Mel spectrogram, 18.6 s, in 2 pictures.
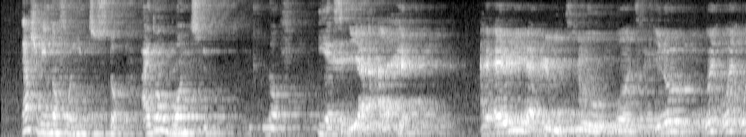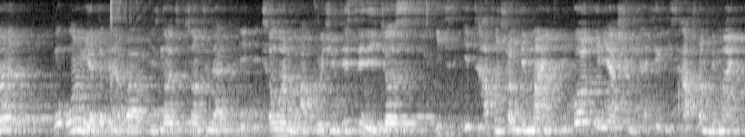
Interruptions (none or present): none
